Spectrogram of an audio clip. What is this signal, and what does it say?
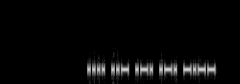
Morse code, heard as a keyed tone, about 51 wpm, 700 Hz. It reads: HURRY
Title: Five Letter Words - 50wpm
